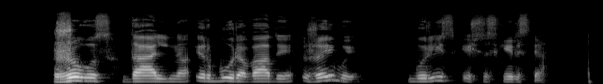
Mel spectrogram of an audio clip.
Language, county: Lithuanian, Kaunas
